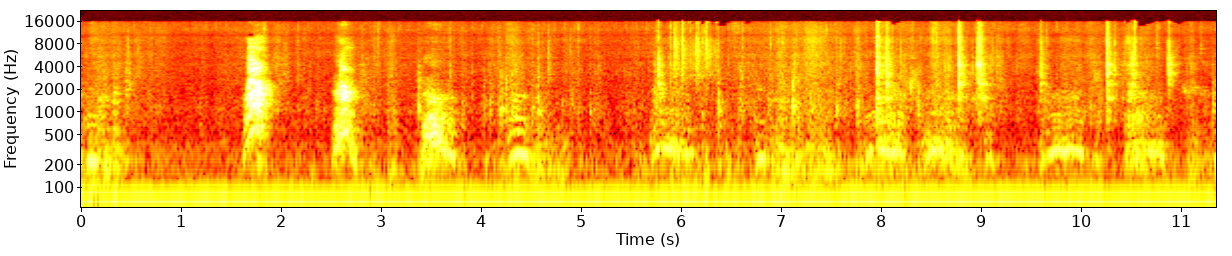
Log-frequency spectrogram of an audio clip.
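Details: Australian Labradoodle puppies, five weeks old, from a December 2020 litter, exploring and playing in an enrichment playground: three sharp yips about a second apart, then quieter grumbling growls and squeaks over scuffling sounds.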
